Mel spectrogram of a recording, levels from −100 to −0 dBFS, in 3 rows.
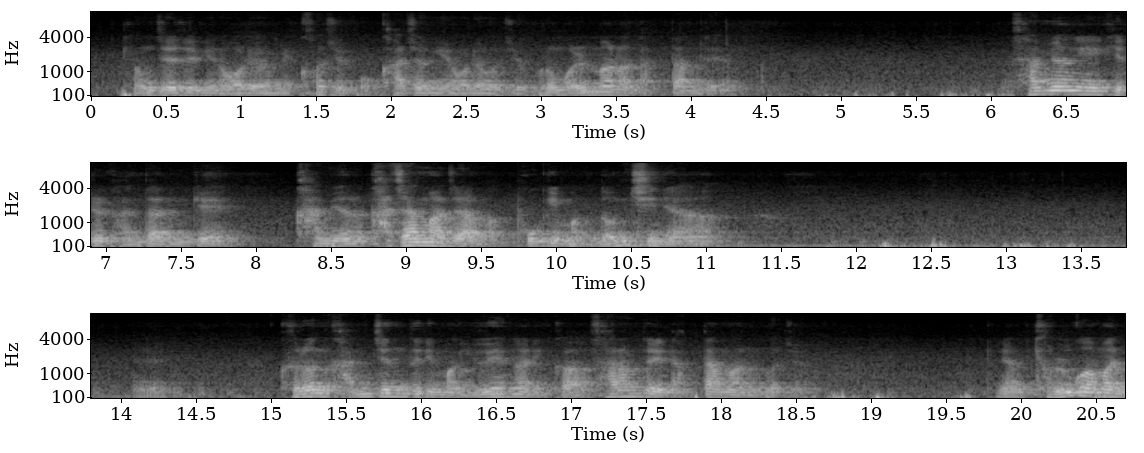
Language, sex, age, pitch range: Korean, male, 40-59, 85-115 Hz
